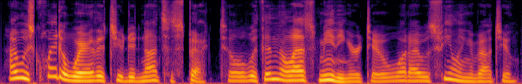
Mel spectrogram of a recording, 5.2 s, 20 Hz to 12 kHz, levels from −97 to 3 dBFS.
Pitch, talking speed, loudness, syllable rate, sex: 175 Hz, 255 wpm, -17 LUFS, 6.0 syllables/s, male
